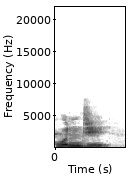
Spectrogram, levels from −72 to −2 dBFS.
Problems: background sounds at intervals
